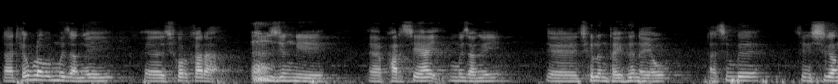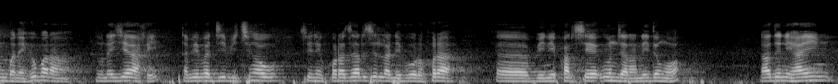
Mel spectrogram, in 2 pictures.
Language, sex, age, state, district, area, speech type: Bodo, male, 45-60, Assam, Kokrajhar, urban, spontaneous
